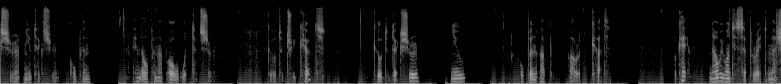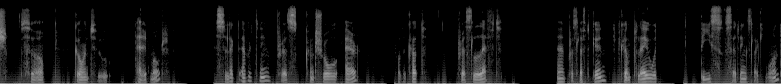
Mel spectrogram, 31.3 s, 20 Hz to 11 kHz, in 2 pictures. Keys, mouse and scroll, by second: 14.5 middle click, 15.5 KP_1, 18.3 Tab, 19.0 a, 20.5-20.9 scroll up 1, 22.4 ctrl+r, 25.3 click, 27.8 a, 28.1 x, 28.3 click, 29.2 c, 29.4 click, 30.2 right click, 30.8 click.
